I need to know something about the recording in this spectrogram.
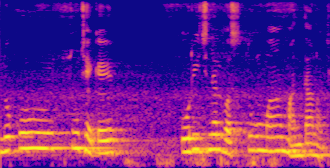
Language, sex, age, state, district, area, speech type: Gujarati, female, 45-60, Gujarat, Surat, urban, spontaneous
